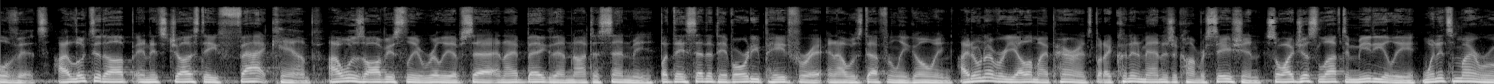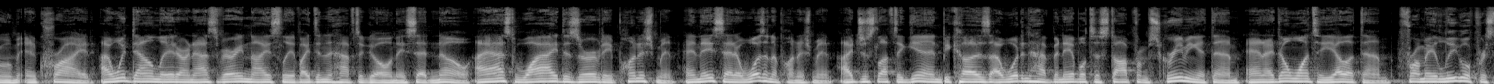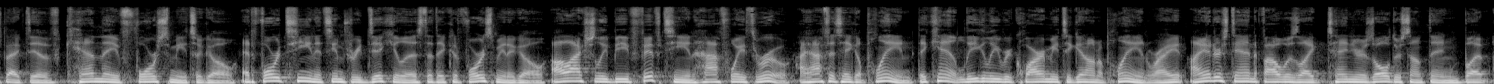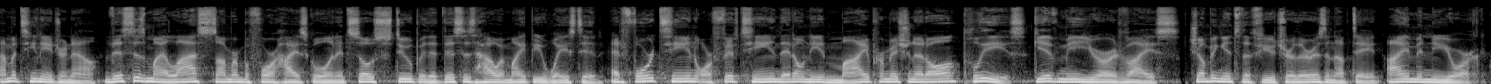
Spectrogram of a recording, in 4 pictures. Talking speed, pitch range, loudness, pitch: 230 wpm, 100-125 Hz, -15 LUFS, 110 Hz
